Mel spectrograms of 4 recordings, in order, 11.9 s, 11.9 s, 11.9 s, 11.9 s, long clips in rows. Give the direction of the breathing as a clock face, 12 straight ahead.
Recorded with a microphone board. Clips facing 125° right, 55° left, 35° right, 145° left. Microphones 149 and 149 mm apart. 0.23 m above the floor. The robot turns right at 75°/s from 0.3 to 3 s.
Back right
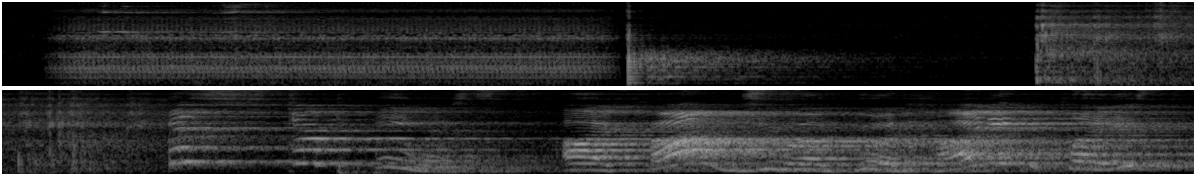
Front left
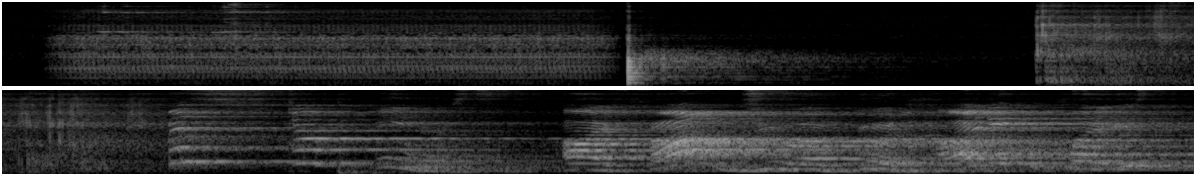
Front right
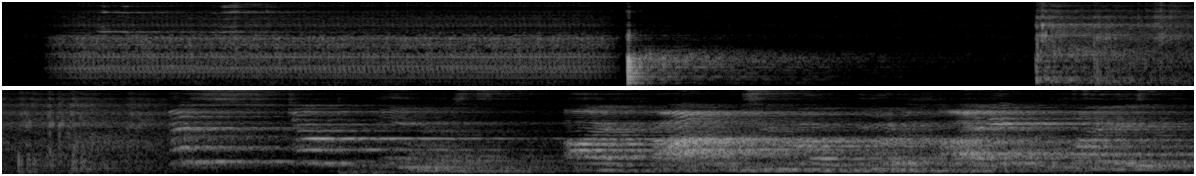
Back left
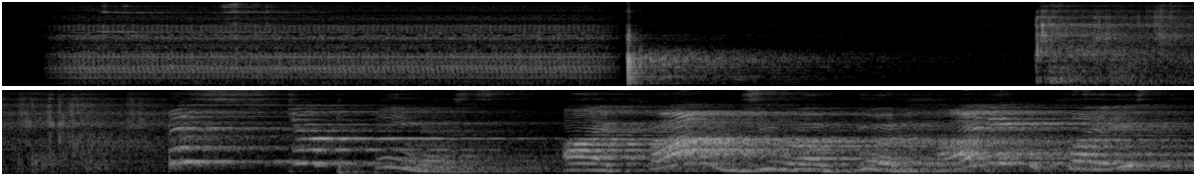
No breathing in this recording.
